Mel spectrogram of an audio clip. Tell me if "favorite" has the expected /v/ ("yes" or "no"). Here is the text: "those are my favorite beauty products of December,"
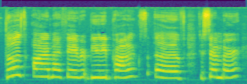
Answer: yes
